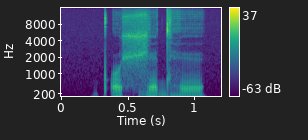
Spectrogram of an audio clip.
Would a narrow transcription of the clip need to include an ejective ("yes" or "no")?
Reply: yes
